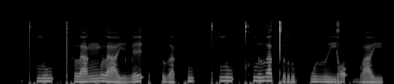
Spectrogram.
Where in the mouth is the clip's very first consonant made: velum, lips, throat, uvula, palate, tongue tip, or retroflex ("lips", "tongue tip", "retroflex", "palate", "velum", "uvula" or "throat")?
lips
